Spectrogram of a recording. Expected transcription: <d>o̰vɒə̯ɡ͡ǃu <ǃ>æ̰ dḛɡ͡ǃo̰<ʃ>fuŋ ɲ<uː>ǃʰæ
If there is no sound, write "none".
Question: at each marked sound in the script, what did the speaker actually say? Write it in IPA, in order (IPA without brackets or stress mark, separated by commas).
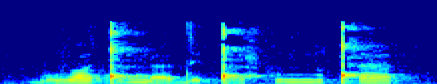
b, ŋ, ɬ, u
